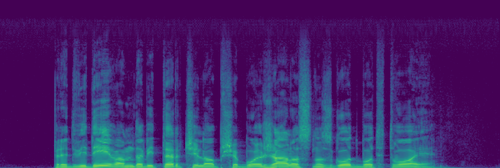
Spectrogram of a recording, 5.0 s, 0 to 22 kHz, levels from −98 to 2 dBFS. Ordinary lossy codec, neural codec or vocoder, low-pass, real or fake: none; vocoder, 44.1 kHz, 128 mel bands every 256 samples, BigVGAN v2; 19.8 kHz; fake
